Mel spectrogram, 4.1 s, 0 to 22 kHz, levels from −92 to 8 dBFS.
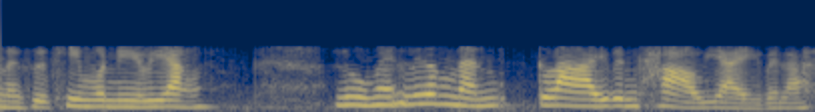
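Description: The whole speech clip carries iLBC codec coding, and the damage is plainly audible. Nothing reaches above 4 kHz, so sibilants and consonant edges lose their brightness. Each frame's excitation is coded on its own, which leaves the voice a little rough and synthetic throughout. The character fits iLBC's 30 ms frame mode at around 13.33 kbps, its lower-rate setting.

From 2.49 to 2.53 s there is a lost iLBC frame. The audio there is a single gap of about 30 ms, consistent with one missing frame. The decoder filled it by repeating the last pitch cycle blended with noise. It comes across as a brief, held, slightly buzzy vowel where the natural movement of the voice should be. Because the next frame decodes without depending on the lost one, the voice returns to its coded sound immediately afterwards.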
